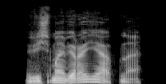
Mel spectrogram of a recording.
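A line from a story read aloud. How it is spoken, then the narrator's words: Calm phlegmatic interruption, man. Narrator (Russian): перебил мужчина самым спокойным и флегматичным тоном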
